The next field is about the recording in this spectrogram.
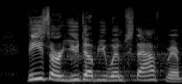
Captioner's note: none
